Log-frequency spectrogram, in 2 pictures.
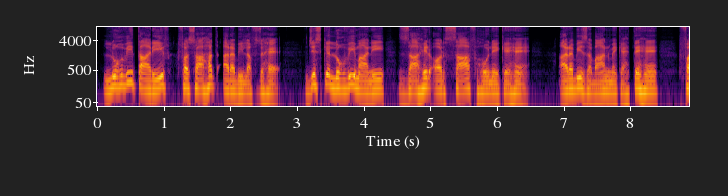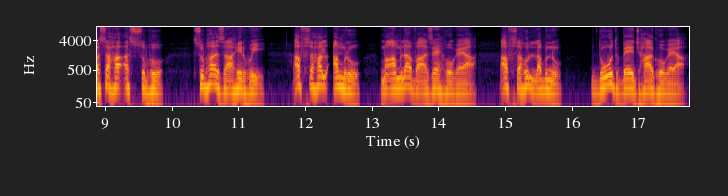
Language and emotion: Urdu, neutral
